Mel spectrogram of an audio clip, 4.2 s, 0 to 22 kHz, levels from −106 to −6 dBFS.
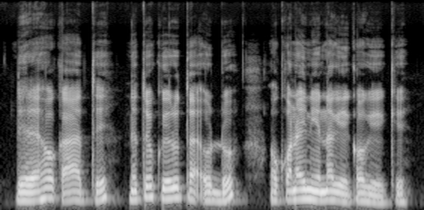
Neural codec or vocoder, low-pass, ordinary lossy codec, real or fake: none; none; none; real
